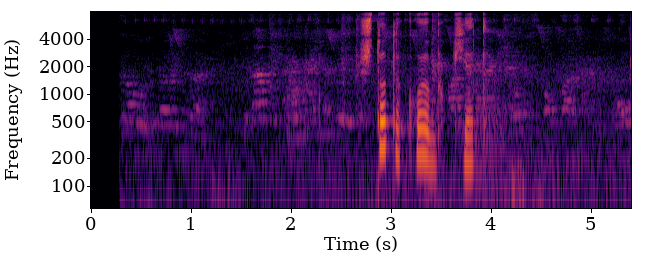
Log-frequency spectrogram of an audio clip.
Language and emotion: Russian, neutral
